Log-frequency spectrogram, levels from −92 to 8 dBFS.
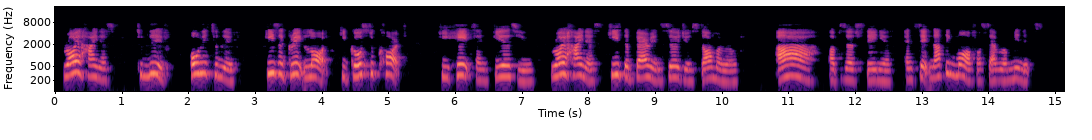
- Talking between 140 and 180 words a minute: Yes, average, 155 wpm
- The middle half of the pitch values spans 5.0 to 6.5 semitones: Yes, wide, 5.4 semitones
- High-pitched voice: Yes, high, 240 Hz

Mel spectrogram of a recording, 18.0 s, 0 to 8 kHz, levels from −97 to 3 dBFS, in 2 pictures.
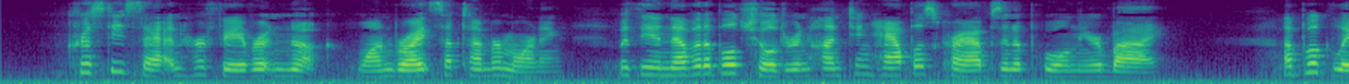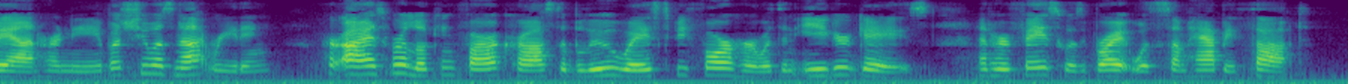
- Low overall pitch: No, high, 205 Hz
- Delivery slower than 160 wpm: No, average, 190 wpm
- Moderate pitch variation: Yes, average, 3.9 semitones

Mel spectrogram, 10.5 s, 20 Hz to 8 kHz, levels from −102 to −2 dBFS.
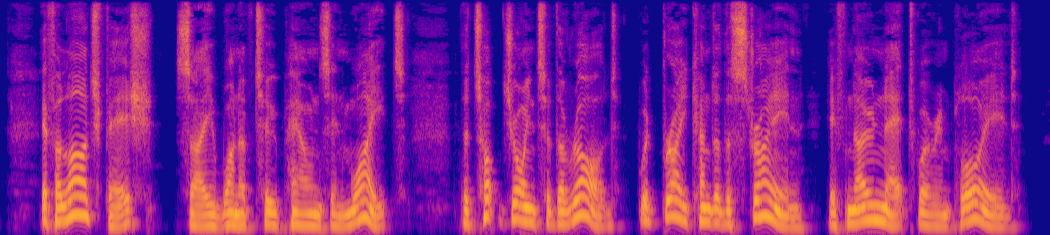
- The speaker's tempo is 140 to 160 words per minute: Yes, average, 145 wpm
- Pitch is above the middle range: No, low, 115 Hz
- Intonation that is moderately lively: No, wide, 5.8 semitones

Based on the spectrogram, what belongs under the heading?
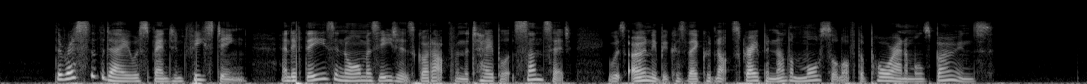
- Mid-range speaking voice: Yes, medium, 165 Hz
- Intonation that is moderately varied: Yes, average, 4.7 semitones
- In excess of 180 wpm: Yes, average, 195 wpm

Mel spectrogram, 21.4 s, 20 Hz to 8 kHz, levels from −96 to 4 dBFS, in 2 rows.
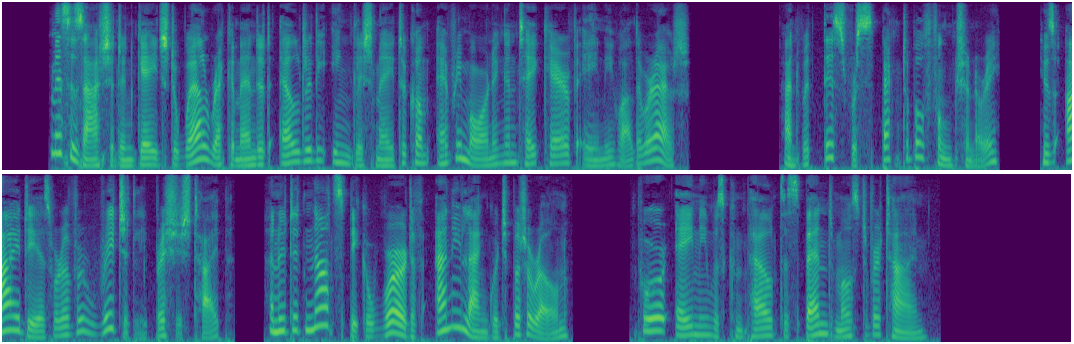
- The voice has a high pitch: No, medium, 140 Hz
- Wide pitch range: Yes, wide, 8.8 semitones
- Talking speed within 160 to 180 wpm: Yes, average, 165 wpm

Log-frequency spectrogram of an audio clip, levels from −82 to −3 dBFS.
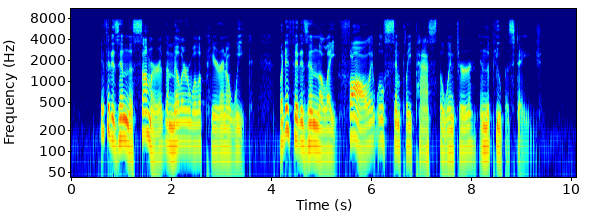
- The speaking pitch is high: No, low, 115 Hz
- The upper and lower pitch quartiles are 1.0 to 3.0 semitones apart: No, average, 4.1 semitones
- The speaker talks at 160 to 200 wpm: Yes, average, 185 wpm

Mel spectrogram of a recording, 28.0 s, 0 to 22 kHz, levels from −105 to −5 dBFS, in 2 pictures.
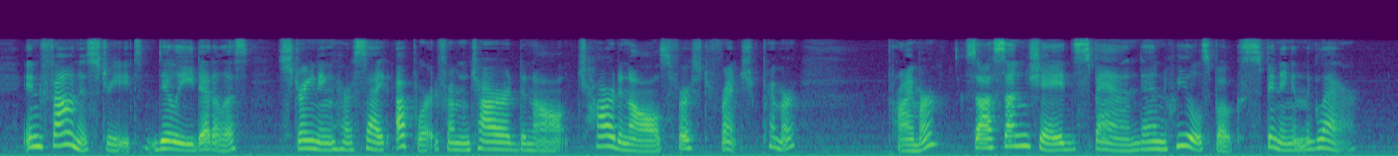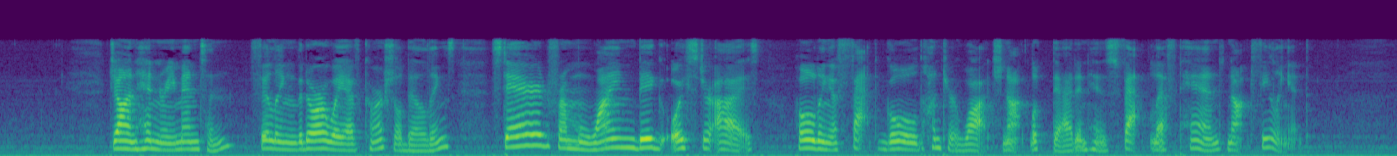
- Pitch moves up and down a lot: No, average, 4.3 semitones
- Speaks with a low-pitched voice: No, high, 190 Hz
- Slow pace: Yes, slow, 115 wpm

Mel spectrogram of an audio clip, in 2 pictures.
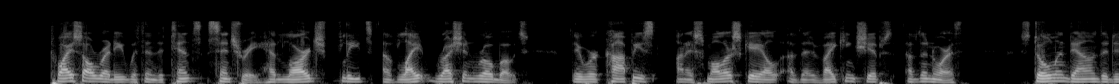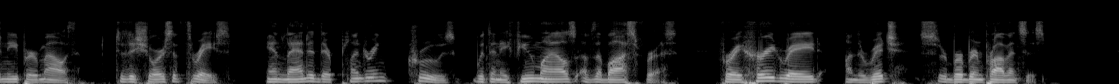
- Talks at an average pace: Yes, average, 155 wpm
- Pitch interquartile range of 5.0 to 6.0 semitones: No, average, 3.3 semitones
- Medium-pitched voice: No, low, 120 Hz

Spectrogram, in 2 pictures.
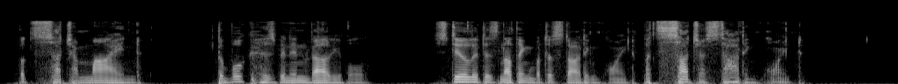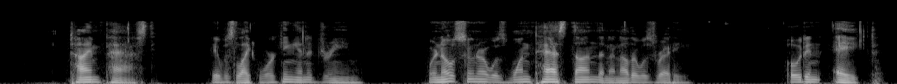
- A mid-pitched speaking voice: No, very low, 95 Hz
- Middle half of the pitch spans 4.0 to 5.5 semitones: Yes, average, 4.3 semitones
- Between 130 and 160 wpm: Yes, average, 145 wpm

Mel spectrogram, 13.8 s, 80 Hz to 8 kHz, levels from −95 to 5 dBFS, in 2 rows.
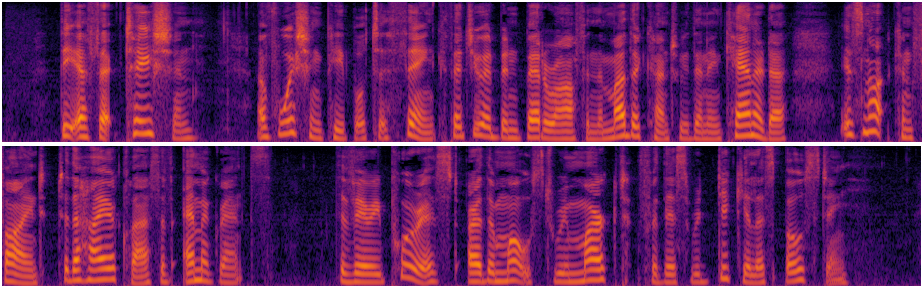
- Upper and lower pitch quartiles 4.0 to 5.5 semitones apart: Yes, average, 4.4 semitones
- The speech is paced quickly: No, average, 175 wpm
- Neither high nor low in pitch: Yes, medium, 180 Hz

